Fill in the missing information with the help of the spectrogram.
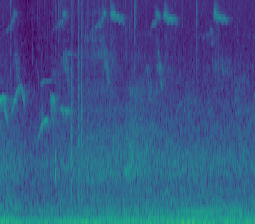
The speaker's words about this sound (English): It's a beautiful spring day, the birds are singing, the dog is pottering about, and I am heading off down to the potting shed to do some seed sowing.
